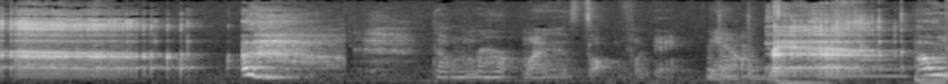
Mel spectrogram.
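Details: Several loud, drawn-out burps mixed with voiced talk; burping.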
